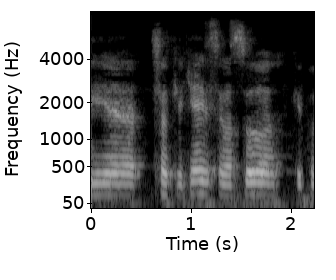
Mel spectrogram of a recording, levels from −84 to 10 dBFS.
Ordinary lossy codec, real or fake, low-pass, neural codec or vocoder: AAC, 32 kbps; fake; 7.2 kHz; codec, 16 kHz in and 24 kHz out, 2.2 kbps, FireRedTTS-2 codec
